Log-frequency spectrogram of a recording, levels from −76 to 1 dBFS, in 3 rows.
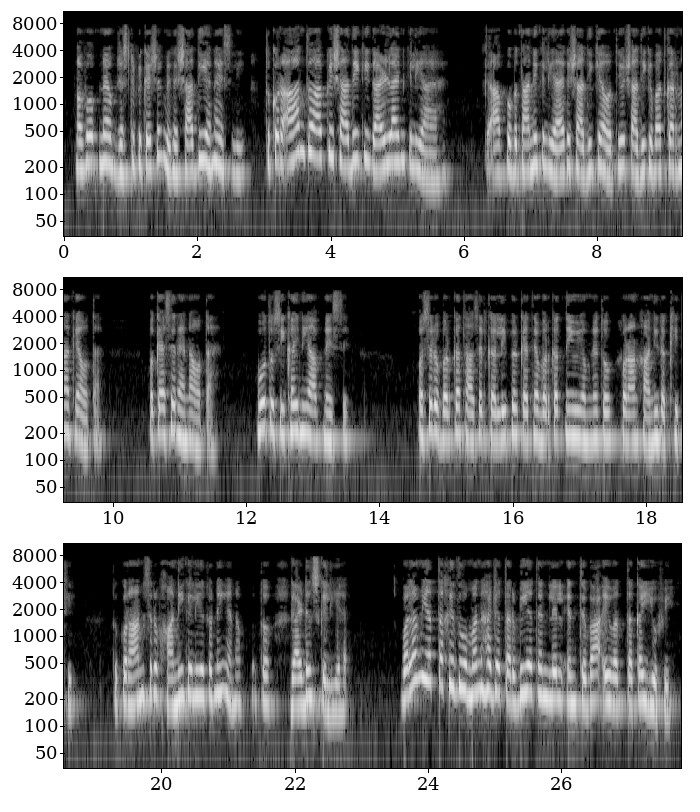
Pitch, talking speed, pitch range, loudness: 185 Hz, 205 wpm, 170-210 Hz, -16 LUFS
